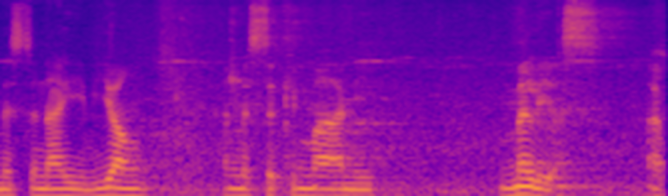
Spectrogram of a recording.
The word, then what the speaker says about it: Kimani: Kimani Melius. I pronounced it right? Kimani.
